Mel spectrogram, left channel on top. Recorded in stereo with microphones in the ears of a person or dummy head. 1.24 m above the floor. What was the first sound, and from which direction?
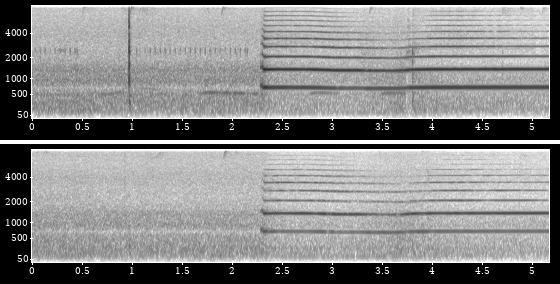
A trumpet, 70° left (ahead or behind).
